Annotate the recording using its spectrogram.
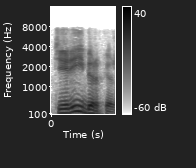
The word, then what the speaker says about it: Териберка: На И ударение, господа, 200 рублей. Териберка же. – Териберка. – Териберка? – Териберка, да, совершенно верно.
